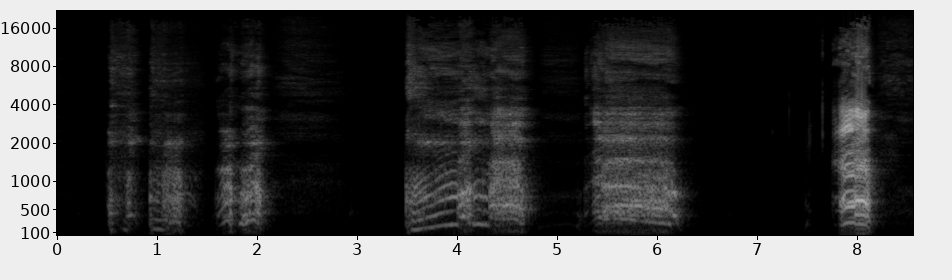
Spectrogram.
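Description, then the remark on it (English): A person clears their throat repeatedly: a few short rasps, then two longer gravelly, drawn-out hacks, ending with one sharp, loud cough-like burst. No speech. “I'm going to clear my throat as well.”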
